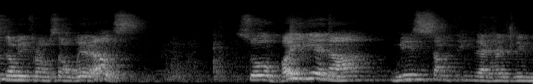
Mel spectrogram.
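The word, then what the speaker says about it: بيّنة: Bayyana. Okay? Bayya. You have to pronounce ya 2 times. Bayyana.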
